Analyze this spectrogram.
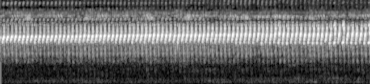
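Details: Bush quail calling, used for quail hunting: an unbroken, fast, buzzy trill of high pulses, about four beats a second, steady in pitch, with no other sounds.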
